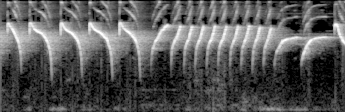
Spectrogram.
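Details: Canary song used as a lure for young canaries: slow loud descending whistles, then a fast rolling trill of rising notes and a few drawn-out upslurred whistles.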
